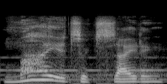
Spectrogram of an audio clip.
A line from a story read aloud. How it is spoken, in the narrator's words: she cried, pausing from sheer weakness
